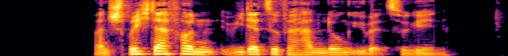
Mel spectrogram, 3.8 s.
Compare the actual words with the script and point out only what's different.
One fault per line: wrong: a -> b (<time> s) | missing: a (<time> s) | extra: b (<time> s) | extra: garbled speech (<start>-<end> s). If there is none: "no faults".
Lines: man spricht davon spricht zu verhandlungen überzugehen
wrong: spricht -> wieder (1.8 s)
